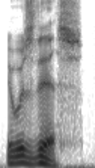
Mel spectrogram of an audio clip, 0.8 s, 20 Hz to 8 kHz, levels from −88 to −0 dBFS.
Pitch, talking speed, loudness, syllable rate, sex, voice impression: 105 Hz, 225 wpm, -16 LUFS, 4.8 syllables/s, male, masculine, very adult-like, thick, slightly sharp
